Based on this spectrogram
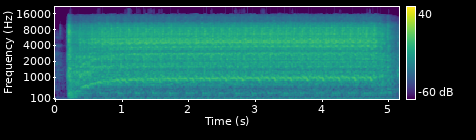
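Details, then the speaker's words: Old machine, cold start after sitting all winter on the battery left in, with the auto choke: the starter whines at a constant pitch about five seconds without catching while trying to pump fuel up; the owner says long cranking often fails. "these things are weird if you just keep that cranking probably won't start but if you let it sit and then crank it again"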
